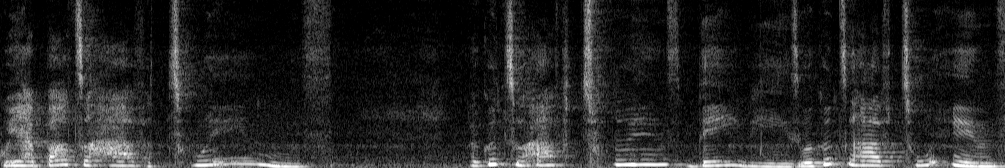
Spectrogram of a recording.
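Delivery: slow, soft-spoken announcement of twins; hushed news. Retold or imitated. Telling husband on the phone, slow and hushed. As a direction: let it sink in gently, slowly. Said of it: "It's like".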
